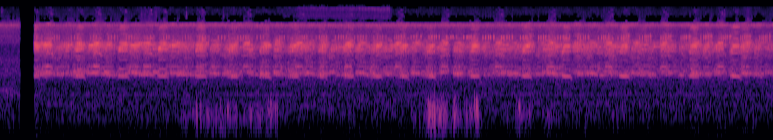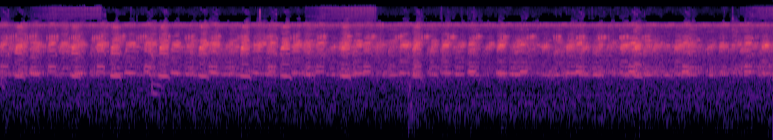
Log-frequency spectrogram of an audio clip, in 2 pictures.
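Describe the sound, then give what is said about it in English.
A dense chorus of many kinds of frogs croaking continuously, many overlapping calls forming a steady, loud pulsing drone with no gaps, like a busy pond at night. “Frogs unite!”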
